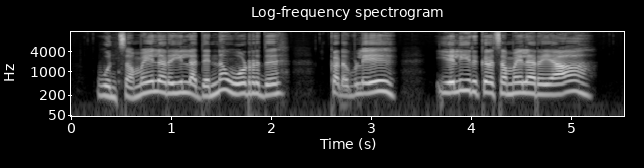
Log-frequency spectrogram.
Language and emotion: Tamil, disgusted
